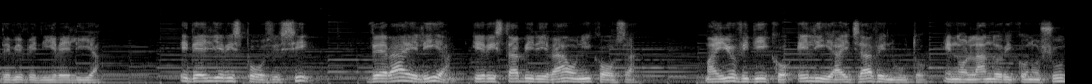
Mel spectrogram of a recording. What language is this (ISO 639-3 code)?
ita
